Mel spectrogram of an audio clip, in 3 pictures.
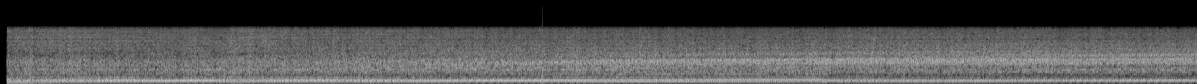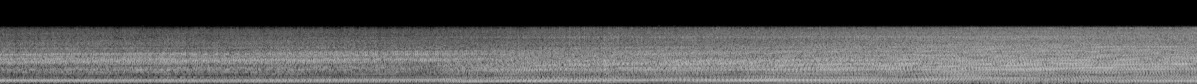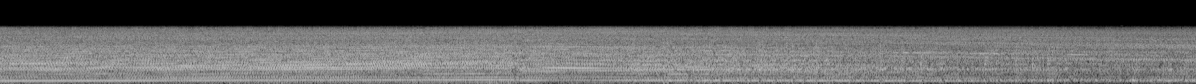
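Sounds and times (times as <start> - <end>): engine running under load: 15.0 - 35.9.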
